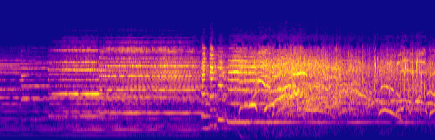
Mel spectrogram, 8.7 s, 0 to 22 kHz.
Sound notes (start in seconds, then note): 4.9 cheering and applauding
